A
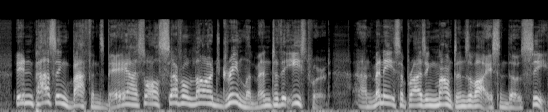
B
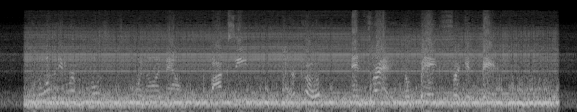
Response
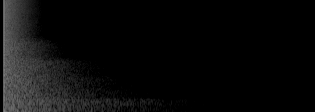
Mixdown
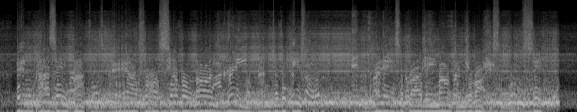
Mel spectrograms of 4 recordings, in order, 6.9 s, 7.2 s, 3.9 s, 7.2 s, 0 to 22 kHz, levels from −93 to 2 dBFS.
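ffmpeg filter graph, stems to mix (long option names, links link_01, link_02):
-filter_complex "[0:a]aeval=exprs='max(val(0),0)':channel_layout=same,volume=-3.5dB,asplit=2[link_01][link_02];[1:a]volume=2dB[link_03];[link_02]apad=whole_len=318350[link_04];[link_03][link_04]sidechaincompress=threshold=-29dB:ratio=8:attack=21:release=104[link_05];[link_01][link_05]amix=inputs=2:normalize=0,lowshelf=frequency=180:gain=-7,acrossover=split=260[link_06][link_07];[link_07]acompressor=threshold=-30dB:ratio=6[link_08];[link_06][link_08]amix=inputs=2:normalize=0,asoftclip=type=tanh:threshold=-23.5dB"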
